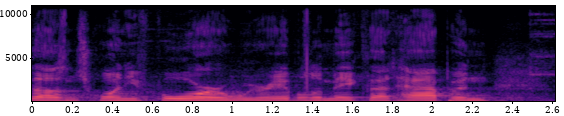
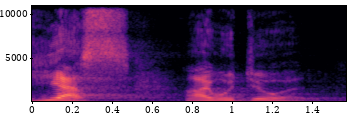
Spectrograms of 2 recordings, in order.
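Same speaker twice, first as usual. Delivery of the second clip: very, very loud, booming, at full volume; 7 dB louder than usual. Recalling answering a school board candidate's petition request, reenacting a very loud reply. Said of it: "I said in a very, very loud voice".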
